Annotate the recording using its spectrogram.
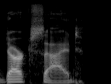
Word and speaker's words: Darkseid: And they, of course, said it's pronounced Darkseid. Like the dark side of the force, for example.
